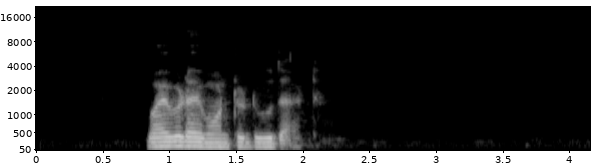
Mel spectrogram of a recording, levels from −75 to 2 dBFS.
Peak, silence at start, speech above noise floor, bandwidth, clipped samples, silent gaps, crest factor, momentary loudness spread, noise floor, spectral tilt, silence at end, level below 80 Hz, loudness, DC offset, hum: -4 dBFS; 0.85 s; 55 dB; 6 kHz; under 0.1%; none; 20 dB; 13 LU; -73 dBFS; -10 dB/octave; 2.2 s; -60 dBFS; -20 LUFS; under 0.1%; none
